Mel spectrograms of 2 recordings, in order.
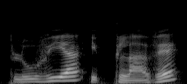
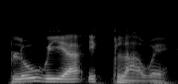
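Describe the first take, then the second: First: The words use the later Latin pronunciation. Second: The words use the older Latin pronunciation. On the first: "num latim mais tardio, são pronunciadas como" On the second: "num latim mais antigo"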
